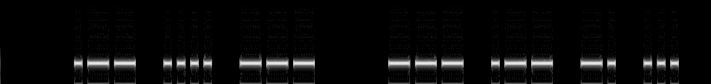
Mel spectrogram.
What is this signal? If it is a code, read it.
Morse code, heard as a keyed tone, about 18 wpm, spaced as for 15 wpm, 1000 Hz. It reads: WHO OWNS
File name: qotdfiles / 15wpm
